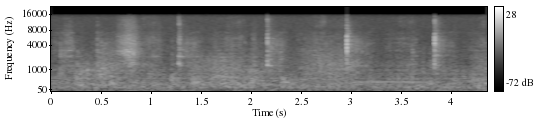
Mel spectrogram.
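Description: Brass gua sha scraper rubbing in quick strokes over oiled skin, with a sharp click about once a second.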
